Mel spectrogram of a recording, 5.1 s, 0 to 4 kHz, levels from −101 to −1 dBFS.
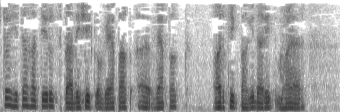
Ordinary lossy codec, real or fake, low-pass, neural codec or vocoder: MP3, 16 kbps; real; 3.6 kHz; none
